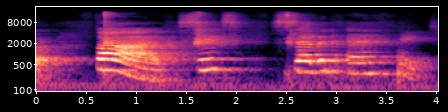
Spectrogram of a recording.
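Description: A woman's voice calling out in two phrases, the first sliding down in pitch.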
